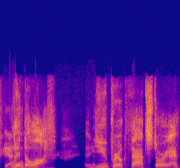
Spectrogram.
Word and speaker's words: Lindelof: week where it was I believe is Damon lindendorf is how you pronounce his name Lindelof Lindelof you broke that story I know you've broken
